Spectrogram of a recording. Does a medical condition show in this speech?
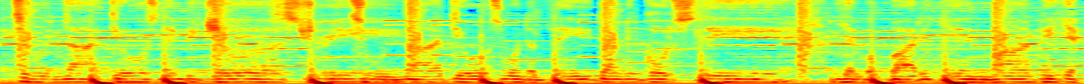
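No.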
